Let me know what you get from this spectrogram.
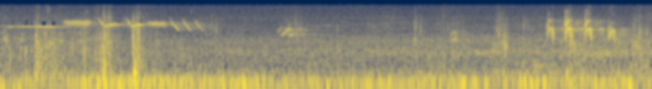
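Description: Quiet outdoor ambience with a small bird chirping in short, high whistled calls: a run of them in the first two seconds, a brief one about three seconds in, and more near the end. Faint footsteps on gravel underneath.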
